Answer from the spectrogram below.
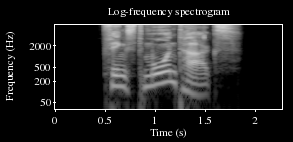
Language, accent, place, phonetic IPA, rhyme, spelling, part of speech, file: German, Germany, Berlin, [ˈp͡fɪŋstˈmoːntaːks], -oːntaːks, Pfingstmontags, noun, De-Pfingstmontags.ogg
- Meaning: genitive singular of Pfingstmontag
